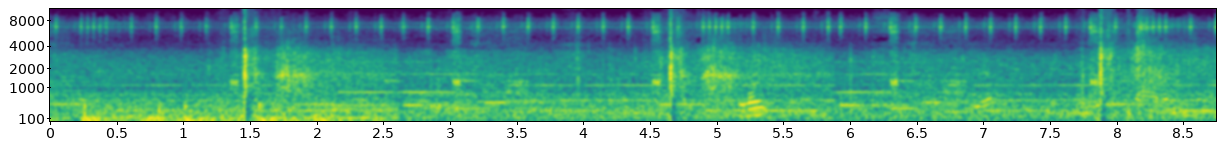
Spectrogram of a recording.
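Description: A baseball bat hitting pitched balls, three sharp cracks about three seconds apart. Background music with a steady beat plays throughout.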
